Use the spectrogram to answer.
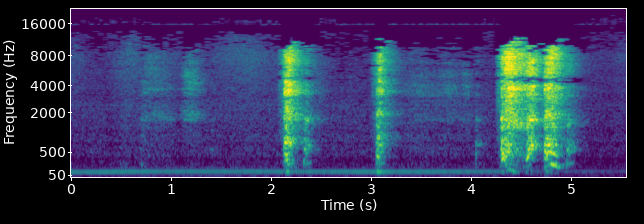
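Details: Four harsh coughs, the last three in a quick run, over a steady low hum; repeated coughing that won't stop, recorded as ASMR.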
